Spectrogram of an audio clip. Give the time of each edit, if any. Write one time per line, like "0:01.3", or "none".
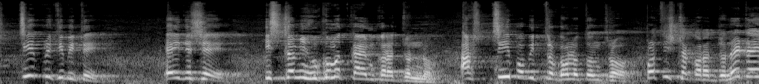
none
